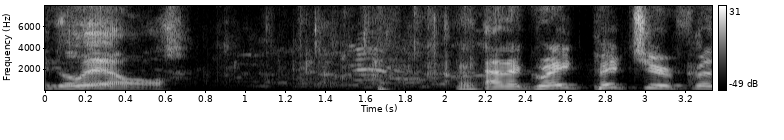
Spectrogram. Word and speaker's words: Lil: L-I-L. Lil. I said, how do you pronounce that? They say Lil.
